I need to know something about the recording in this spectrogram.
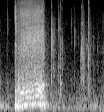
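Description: A zipper on the fabric deck cover of an Advanced Elements Advanced Frame Convertible inflatable kayak being pulled open in one quick pull, a little over half a second long.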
